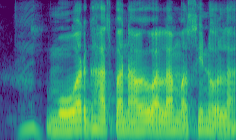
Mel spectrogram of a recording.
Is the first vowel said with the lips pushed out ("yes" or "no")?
yes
